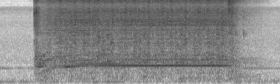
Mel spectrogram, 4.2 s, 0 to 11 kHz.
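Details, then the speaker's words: 1976 Chevrolet C10 Scottsdale parked 40 years, cranked on a new battery before new plugs and carburetor priming. About three seconds of faint, smooth cranking with a steady whine and no firing, so quiet the starter seemed not to engage: no start. "The engine was so quiet that I thought the starter wasn't engaging the flywheel."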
